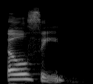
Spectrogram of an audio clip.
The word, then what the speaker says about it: Ilse: Ilse. Because it's not pronounced like the Spanish version.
